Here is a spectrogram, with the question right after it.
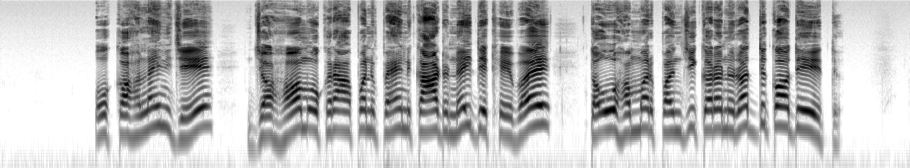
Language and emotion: Maithili, fearful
